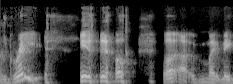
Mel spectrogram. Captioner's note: laughing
